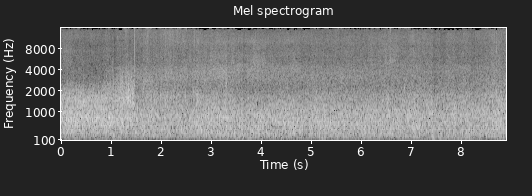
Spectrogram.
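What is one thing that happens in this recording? Waves crash and wash over rocks close by.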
